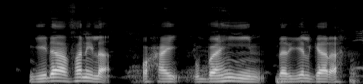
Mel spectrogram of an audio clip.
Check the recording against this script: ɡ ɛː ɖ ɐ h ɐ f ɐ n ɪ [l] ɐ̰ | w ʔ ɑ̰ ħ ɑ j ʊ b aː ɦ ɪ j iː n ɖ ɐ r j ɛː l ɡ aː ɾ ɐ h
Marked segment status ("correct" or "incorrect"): correct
